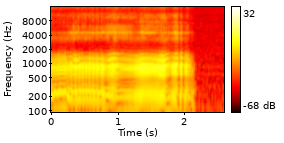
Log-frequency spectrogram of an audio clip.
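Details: Gaku, a Shih Tzu in deep sleep, lets out one long, loud, buzzy snore that lasts about two seconds, rich in harmonics and slightly wavering, then stops abruptly into near silence.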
